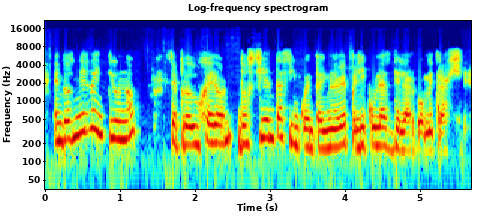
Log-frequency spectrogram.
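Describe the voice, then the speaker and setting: The sound is dry and close, with no echo. A woman's voice makes very wide pitch swings. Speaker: film director and film institute head. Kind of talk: radio interview. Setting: phone call. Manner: halting.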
